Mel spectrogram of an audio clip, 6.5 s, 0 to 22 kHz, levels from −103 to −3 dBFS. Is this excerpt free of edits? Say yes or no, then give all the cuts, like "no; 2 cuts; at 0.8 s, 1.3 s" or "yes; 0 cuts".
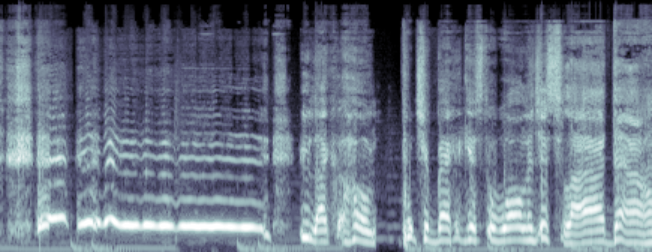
yes; 0 cuts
